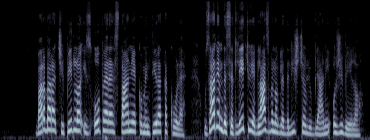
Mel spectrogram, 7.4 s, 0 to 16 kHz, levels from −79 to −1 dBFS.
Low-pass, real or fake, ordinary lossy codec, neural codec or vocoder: 14.4 kHz; real; Opus, 32 kbps; none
